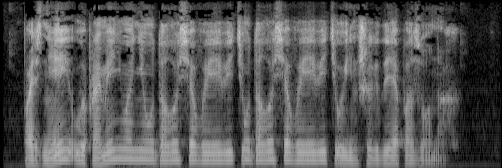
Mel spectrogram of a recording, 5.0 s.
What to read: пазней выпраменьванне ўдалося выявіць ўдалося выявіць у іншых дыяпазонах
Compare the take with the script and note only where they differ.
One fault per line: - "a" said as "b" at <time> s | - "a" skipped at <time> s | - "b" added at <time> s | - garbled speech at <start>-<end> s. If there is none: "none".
none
